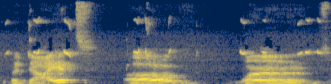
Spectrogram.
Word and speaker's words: Worms: So the diet of Worms, it's actually not like Worms, okay? Worms is actually a city in Germany, and we're also not even pronouncing it correctly, right?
